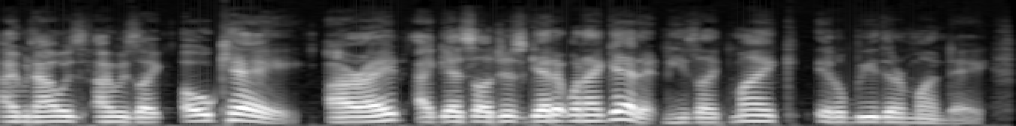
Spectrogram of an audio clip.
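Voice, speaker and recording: Rambling, profane male comic storyteller, fairly high-voiced. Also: fast talker, dark tone, no echo. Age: 40s. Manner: rambling, self-deprecating, acts out both sides of conversations. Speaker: podcast host. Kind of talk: comedic storytelling monologue.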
